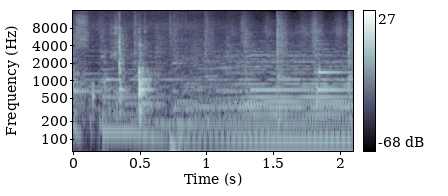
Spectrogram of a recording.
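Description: A small uncapping tool scratching and poking through the wax cappings of a honey frame, a few short scraping clicks, breaking the seal so the honey can be spun out. Background music plays underneath.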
